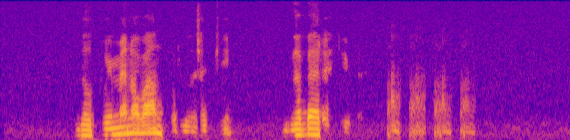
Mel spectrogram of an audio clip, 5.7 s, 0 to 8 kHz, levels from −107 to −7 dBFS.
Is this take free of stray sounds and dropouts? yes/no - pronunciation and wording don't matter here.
no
